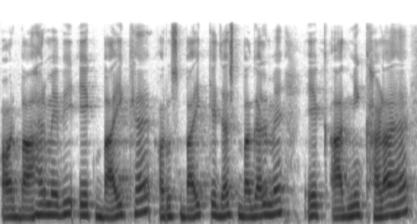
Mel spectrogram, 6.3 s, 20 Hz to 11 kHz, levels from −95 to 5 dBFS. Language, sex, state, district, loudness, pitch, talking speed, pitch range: Hindi, male, Jharkhand, Ranchi, -16 LUFS, 150 Hz, 170 wpm, 130-160 Hz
